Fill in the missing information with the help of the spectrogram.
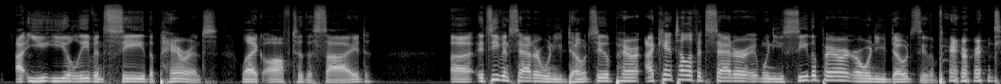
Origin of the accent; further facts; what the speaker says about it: United States; as an American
